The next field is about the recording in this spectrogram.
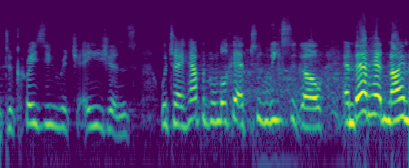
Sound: audience laughs

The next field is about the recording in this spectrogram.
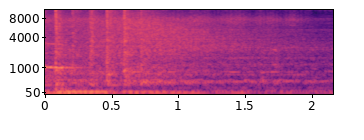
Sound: siren stops

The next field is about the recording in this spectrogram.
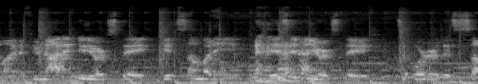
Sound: laughs

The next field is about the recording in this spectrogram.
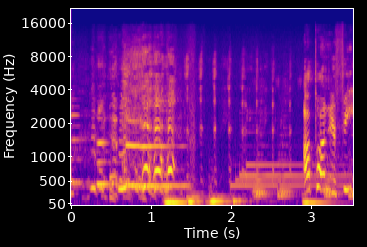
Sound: giggles

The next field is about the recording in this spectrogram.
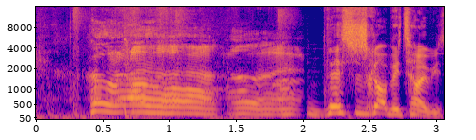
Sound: grunting

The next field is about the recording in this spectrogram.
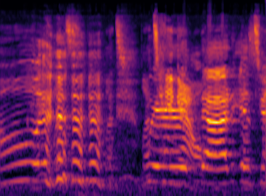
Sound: laughing

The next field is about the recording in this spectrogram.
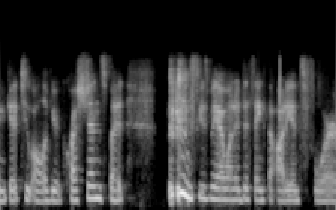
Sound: coughs

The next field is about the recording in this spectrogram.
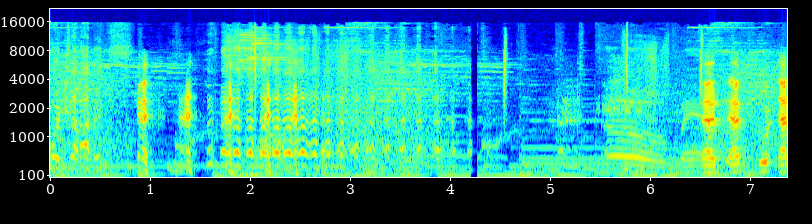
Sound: laugh

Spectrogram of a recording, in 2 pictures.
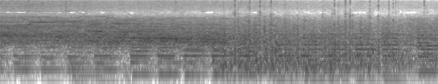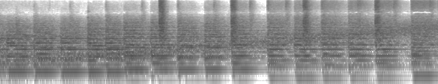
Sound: cheers and Applause

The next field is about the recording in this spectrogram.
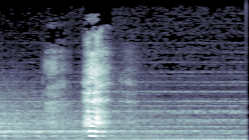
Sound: ominous music; suspenseful music; scared breathing

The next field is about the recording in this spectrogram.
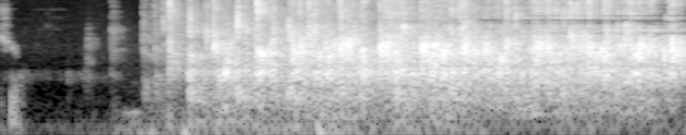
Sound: applause

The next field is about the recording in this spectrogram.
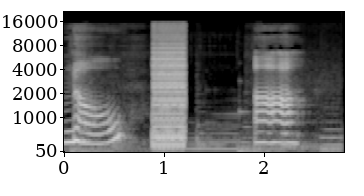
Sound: buzz

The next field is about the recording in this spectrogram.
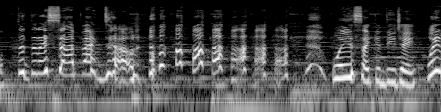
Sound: chuckles

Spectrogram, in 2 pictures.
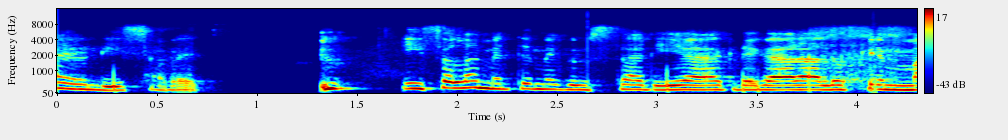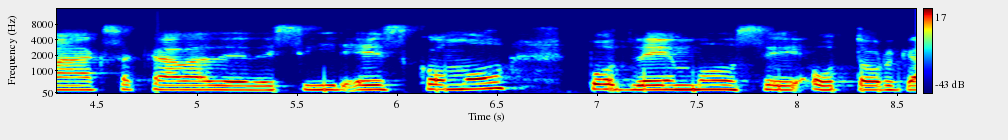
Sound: speaking in spanish

